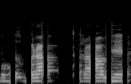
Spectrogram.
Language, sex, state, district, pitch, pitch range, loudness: Hindi, male, Bihar, Jamui, 155 Hz, 155-165 Hz, -26 LUFS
